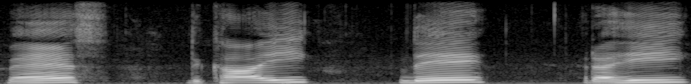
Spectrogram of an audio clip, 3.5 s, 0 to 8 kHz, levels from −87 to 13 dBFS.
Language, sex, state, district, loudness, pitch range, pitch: Hindi, female, Haryana, Charkhi Dadri, -13 LUFS, 155-210 Hz, 180 Hz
